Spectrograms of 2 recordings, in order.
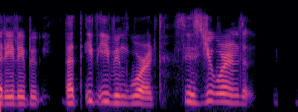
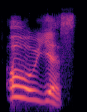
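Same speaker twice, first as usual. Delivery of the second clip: bright beaming reply, higher and louder; 5 semitones higher, 6 dB louder than usual. A narrator's reading. Principal answering Athena, beaming. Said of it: "he beamed".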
